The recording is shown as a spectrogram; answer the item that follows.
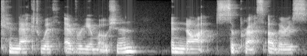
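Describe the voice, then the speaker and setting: At a fairly slow pace, a woman talks in a normal speaking voice, fairly low in pitch, with ordinary pitch variation. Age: 20s. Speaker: podcast co-host. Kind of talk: casual chat.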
